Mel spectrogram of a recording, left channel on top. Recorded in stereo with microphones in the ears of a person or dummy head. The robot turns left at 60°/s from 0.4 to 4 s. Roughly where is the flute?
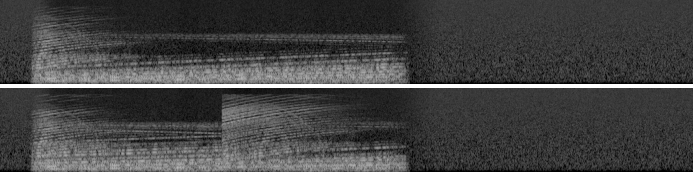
No flute in this recording.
